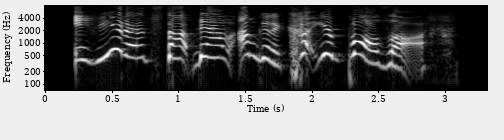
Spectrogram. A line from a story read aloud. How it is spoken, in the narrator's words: yells the other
